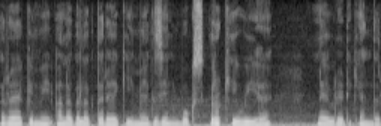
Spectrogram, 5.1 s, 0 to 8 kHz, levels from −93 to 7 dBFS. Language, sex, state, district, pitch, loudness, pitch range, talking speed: Hindi, male, Uttarakhand, Tehri Garhwal, 175 Hz, -17 LUFS, 165-185 Hz, 155 wpm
